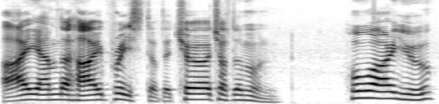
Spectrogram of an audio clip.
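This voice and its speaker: A man voicing an elderly unicorn high priest in a storybook, formal, courteous but guarded, with a strong, clear voice. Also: expressive, unhurried, a little mellow, dry recording. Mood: commanding, questioning. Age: older. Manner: formal, authoritative. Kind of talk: storybook character voice.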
